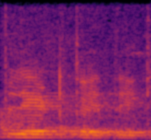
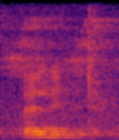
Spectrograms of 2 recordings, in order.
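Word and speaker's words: palate: P-A-L-A-T-E, पैलेट। ठीक है, pronunciation उसको हम पैलेट करते हैं, या फिर प्लेट भी उसको जनरली लैंग्वेज में कहा जाता है।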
